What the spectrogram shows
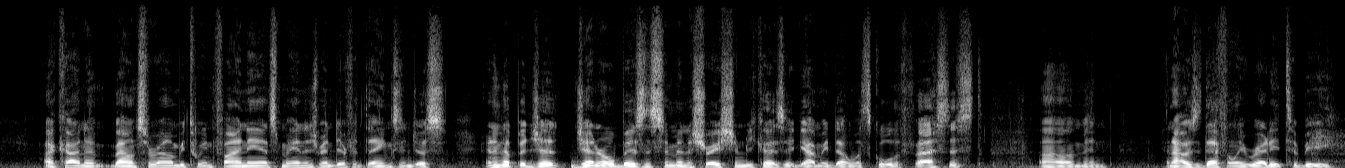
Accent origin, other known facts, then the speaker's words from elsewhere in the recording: Springfield, Illinois, United States; I grew up in the Springfield area, west side of Springfield, but went to New Berlin for school.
